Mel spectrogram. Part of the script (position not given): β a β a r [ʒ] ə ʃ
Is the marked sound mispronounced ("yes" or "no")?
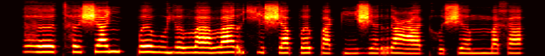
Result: yes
